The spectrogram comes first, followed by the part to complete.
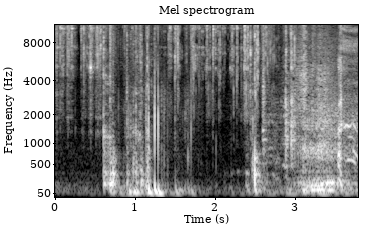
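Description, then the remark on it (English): Car keys jangle in a quick metallic rattle as they are turned in the ignition, followed by an engine cranking and turning over with a low rumble toward the end. “Little sailor boy got the keys turned over.”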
